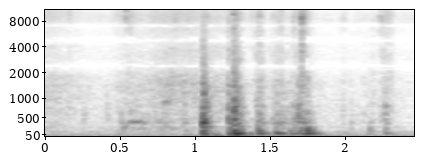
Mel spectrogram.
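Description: A quick run of knocks and thuds, about five in under a second, starting about a second in: things handled and set down on a table, likely rolls of ribbon.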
